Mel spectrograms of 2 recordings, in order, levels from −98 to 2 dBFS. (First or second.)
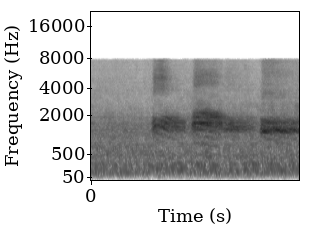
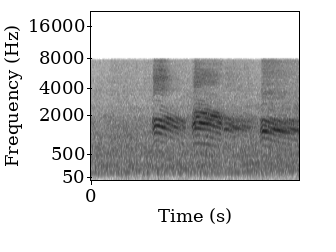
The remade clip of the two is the first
